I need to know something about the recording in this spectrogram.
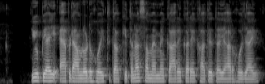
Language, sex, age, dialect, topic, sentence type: Magahi, male, 18-24, Western, banking, question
